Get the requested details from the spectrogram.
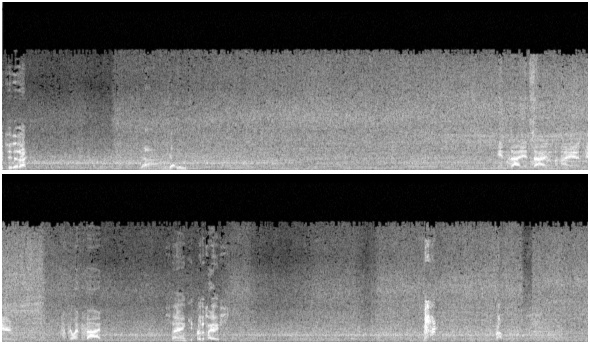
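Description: A race car engine drones steadily at high speed.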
